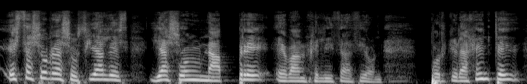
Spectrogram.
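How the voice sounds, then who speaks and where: An older man, a missionary priest, explaining his work in an earnest, deliberate way during an interview. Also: sits high, animated.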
